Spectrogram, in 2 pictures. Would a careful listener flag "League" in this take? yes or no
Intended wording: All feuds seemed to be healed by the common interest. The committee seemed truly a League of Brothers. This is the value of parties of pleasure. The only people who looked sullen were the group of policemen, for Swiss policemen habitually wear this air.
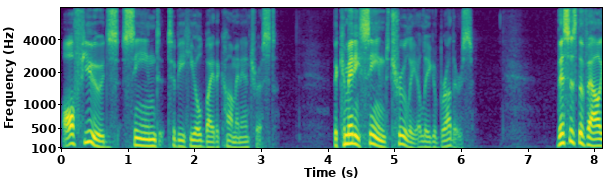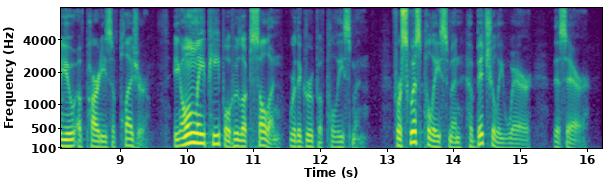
no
